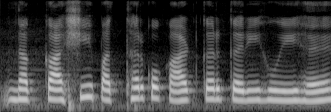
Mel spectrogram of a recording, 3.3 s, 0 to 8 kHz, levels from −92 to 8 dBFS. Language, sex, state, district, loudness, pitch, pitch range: Hindi, female, Andhra Pradesh, Anantapur, -20 LUFS, 230 Hz, 220-245 Hz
